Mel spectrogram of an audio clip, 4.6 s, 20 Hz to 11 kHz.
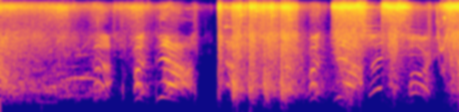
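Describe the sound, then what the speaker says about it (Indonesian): Rapid bursts of automatic gunfire in the video game FF7 The First Soldier crackle in quick succession, loud and close, with a high electronic tone and speech-like sounds mixed in. "tadi ada suara tembakan kan?"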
